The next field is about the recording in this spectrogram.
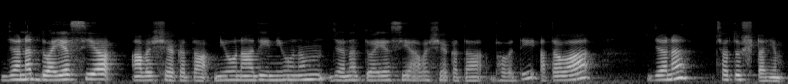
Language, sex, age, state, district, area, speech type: Sanskrit, female, 45-60, Tamil Nadu, Chennai, urban, spontaneous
